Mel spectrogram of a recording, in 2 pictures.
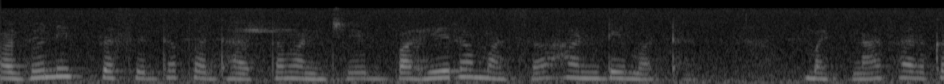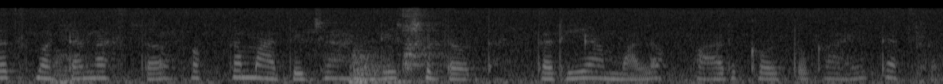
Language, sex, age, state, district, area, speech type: Marathi, female, 18-30, Maharashtra, Washim, rural, spontaneous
